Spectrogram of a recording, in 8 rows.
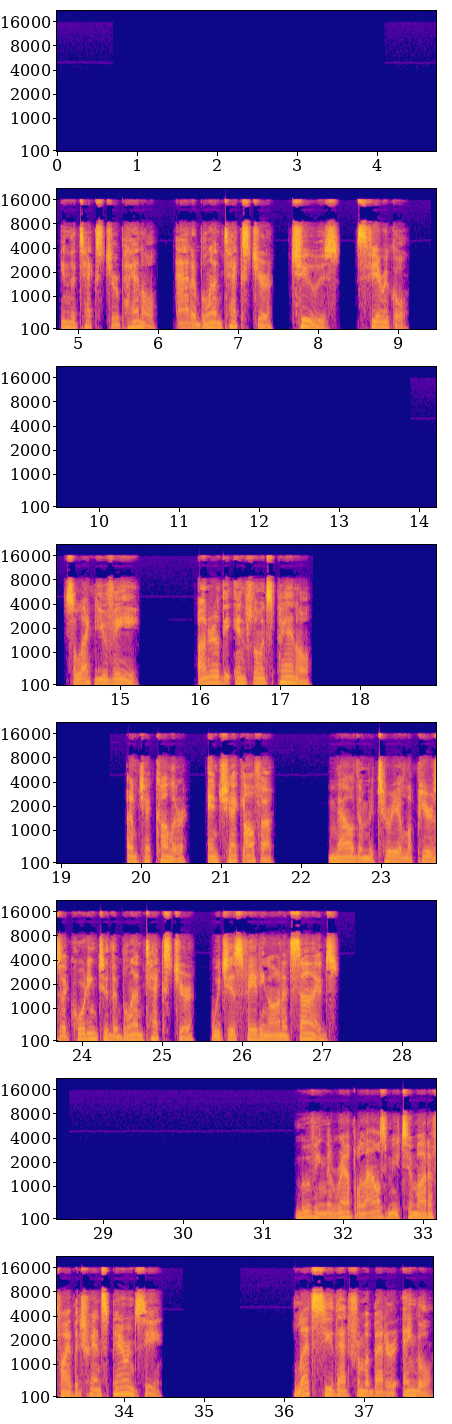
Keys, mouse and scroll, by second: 3.8 click, 3.8-6.5 scroll up 3, 10.1 click.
